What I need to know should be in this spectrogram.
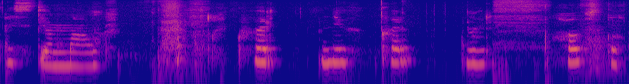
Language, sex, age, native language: Icelandic, female, 8, Icelandic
